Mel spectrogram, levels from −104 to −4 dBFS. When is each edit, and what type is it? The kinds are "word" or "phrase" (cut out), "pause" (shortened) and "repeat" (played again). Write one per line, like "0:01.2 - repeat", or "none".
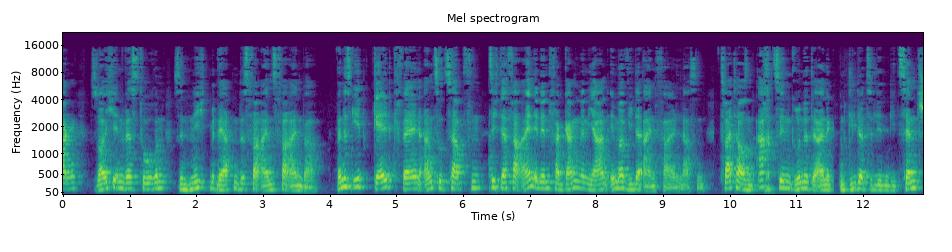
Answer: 0:02.3 - word
0:04.0 - pause
0:04.3 - word
0:06.4 - word
0:08.7 - word
0:09.8 - pause
0:11.6 - phrase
